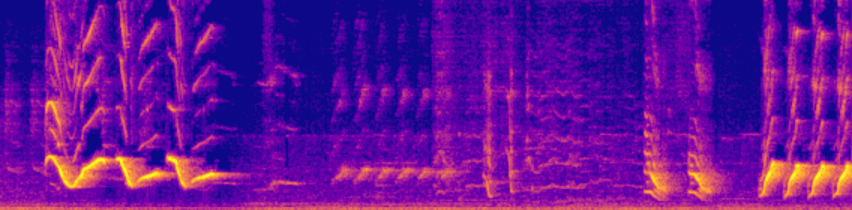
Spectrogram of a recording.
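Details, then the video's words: Morning voice-training song of a black-throated laughingthrush: three loud dipping whistles, soft rapid level notes, scattered sharp calls, then quick loud downslurred notes repeated about four times per second. "Khướu mun hót luyện giọng . Khướu hót sáng luyện giọng kích bổi"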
